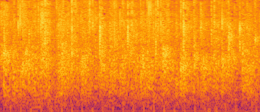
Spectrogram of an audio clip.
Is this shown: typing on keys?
no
